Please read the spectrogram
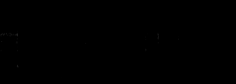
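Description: Near silence, with a faint short rustle at the start and three faint clicks about a second and a half in, from the plastic flashlight being handled.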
